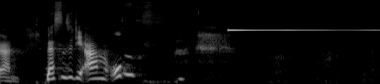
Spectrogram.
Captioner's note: bright tone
